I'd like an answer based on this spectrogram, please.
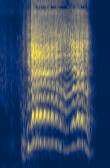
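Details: Single drawn-out baby goat bleat, over a second long, rising slightly at the start and trembling throughout before dropping off at the end.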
